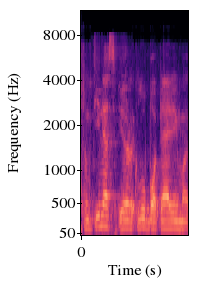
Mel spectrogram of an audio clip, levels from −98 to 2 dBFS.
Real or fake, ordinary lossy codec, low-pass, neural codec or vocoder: real; Opus, 16 kbps; 7.2 kHz; none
